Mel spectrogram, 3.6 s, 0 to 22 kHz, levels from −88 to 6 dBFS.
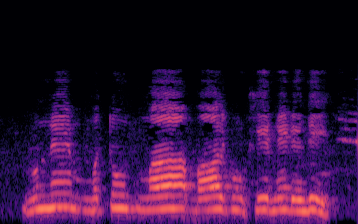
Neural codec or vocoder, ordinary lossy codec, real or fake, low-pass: none; MP3, 32 kbps; real; 7.2 kHz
